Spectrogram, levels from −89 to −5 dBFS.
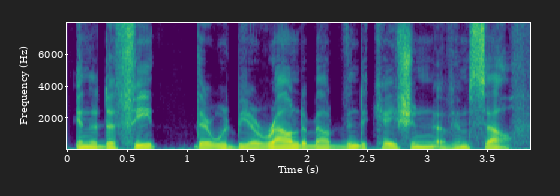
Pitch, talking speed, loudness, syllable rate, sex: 110 Hz, 170 wpm, -17 LUFS, 5.6 syllables/s, male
